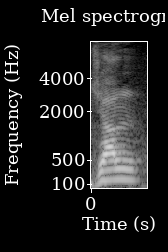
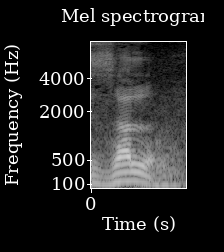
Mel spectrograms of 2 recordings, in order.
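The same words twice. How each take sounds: First: The word begins with a j sound. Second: The word begins with a z sound. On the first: The speaker calls it right. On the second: The speaker calls it wrong.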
